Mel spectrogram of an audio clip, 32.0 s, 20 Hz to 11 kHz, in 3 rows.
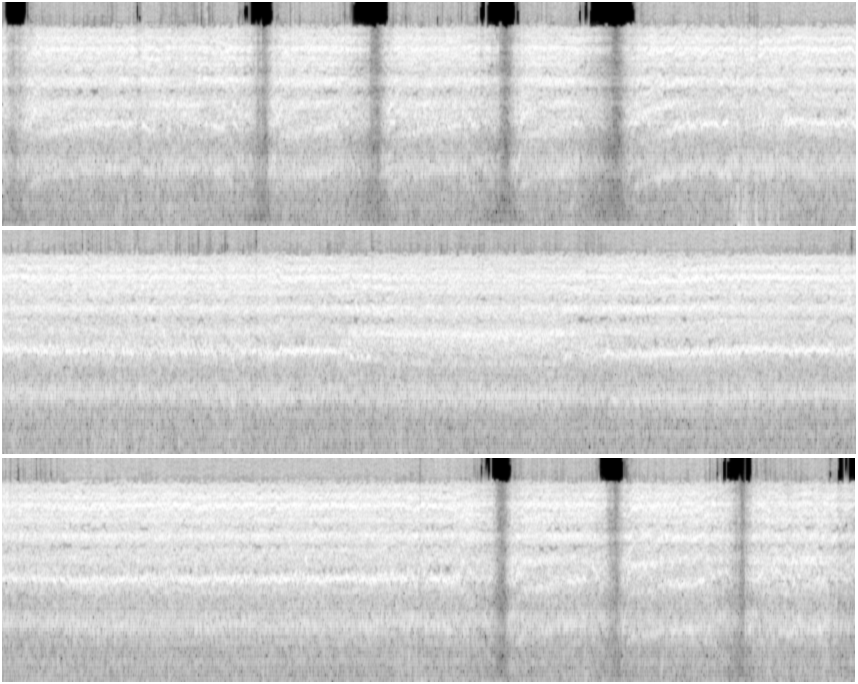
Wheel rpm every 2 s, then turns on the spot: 180, 160, 130, 90, 200, 220, 230, 220, 210, 210, 230, 220, 210, 150, 150, 120.
2-4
